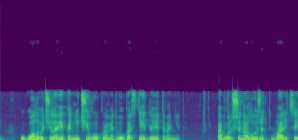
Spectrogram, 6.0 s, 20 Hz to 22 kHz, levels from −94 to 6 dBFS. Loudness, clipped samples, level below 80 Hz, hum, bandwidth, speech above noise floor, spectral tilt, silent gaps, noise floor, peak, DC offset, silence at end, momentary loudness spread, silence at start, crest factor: -17 LUFS; under 0.1%; -80 dBFS; none; 8.2 kHz; 37 dB; -3 dB/octave; none; -54 dBFS; -2 dBFS; under 0.1%; 0 s; 10 LU; 0 s; 14 dB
